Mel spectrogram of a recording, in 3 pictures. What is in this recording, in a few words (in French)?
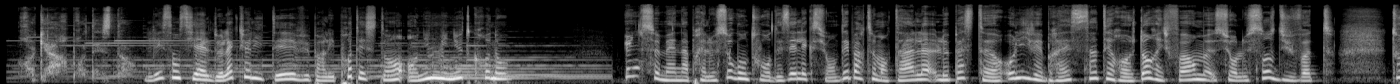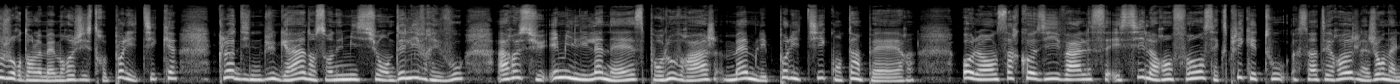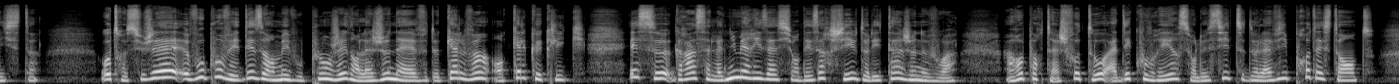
Spot radio; Regards protestants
